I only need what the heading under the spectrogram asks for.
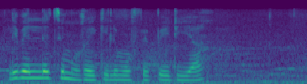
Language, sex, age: Southern Sotho, female, 22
